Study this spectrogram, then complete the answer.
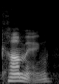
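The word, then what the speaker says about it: Cumming: not Talladega it's Dahlonega Alana go he's coming pronounced just straight up coming am I right about that yes it has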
